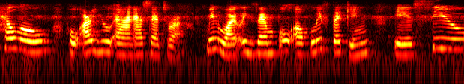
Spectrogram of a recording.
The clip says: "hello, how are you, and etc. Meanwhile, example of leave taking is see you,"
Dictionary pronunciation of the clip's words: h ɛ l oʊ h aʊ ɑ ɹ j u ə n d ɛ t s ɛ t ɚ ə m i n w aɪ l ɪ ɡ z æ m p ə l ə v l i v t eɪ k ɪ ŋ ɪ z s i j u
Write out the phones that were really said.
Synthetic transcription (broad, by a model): h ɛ l oʊ h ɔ ɑ ɹ j u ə n ɛ t s ɛ t ɚ ə m i n w aɪ l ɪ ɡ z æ m p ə l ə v l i f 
